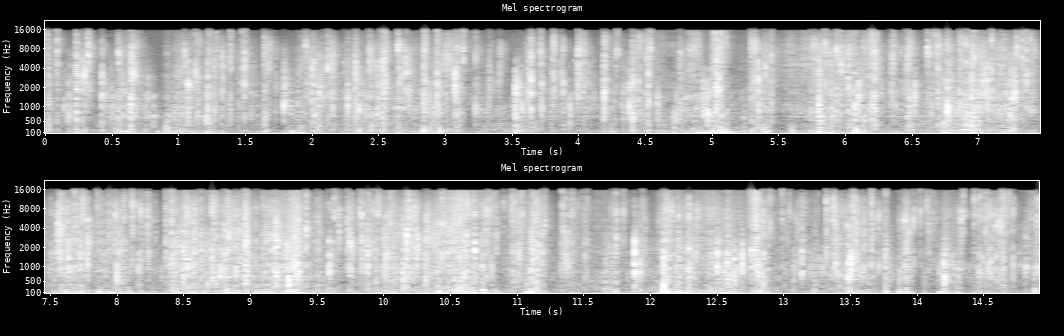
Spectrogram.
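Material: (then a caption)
Plastic. Gloved fingertips squeeze and crinkle crumpled clear plastic bubble wrap, producing a steady, dense, bright crackling and rustling for the full clip. A few soft low thumps rise through the crinkling near the middle and again later on.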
